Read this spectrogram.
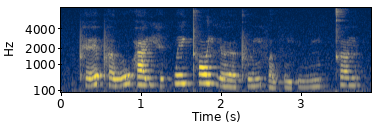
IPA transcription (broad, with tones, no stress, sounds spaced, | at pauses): pʰ ɛː˨˥ pʰ ɐ˨ w o˥ w h aː˧ j h ɪ˨˥ k̚ w e˥ j t̪ʰ ɔː˥ j l œː˨˩ pʰ ɵ˨˧ n f ɐ˨˩ w f ʊ˨˩ ŋ p uː˨˧ ŋ | kʰ ɐ˧ n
